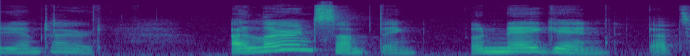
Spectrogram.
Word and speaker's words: Onegin: I look pretty damn tired I learned something Onegin that's how it's pronounced I was wrong at the beginning anyway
